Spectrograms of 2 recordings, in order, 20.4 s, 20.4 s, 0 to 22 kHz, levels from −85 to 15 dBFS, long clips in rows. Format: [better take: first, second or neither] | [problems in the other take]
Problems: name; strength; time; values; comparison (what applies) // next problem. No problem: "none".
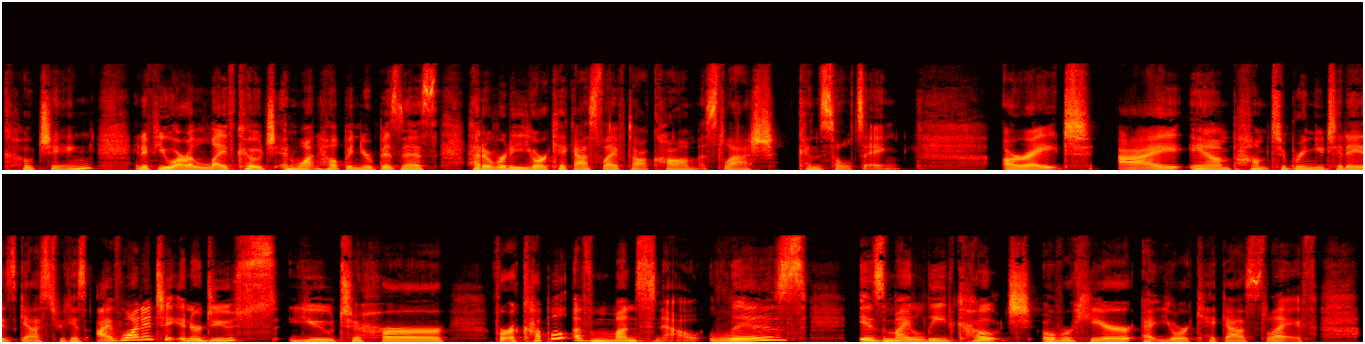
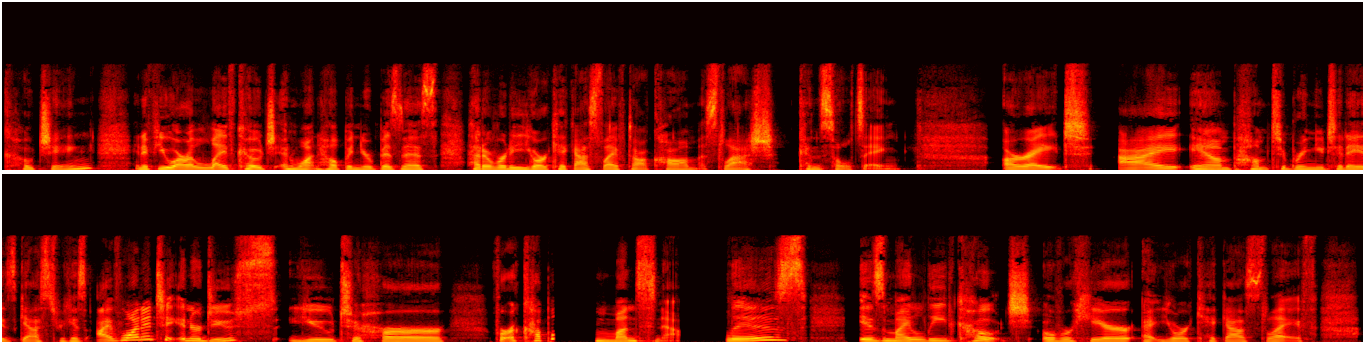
first | audio cutting out; at 14 s and at 15 s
